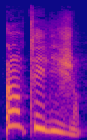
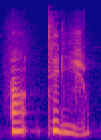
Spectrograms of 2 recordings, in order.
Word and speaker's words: intelligent: Mais dans intelligent, le phonème en s'écrit plutôt EN. Écrivons-le. Alors, intelligent. Un, IN, intelligent. Voici. C'est un adjectif. À la fin, on l'écrit ENT. Il y a une lettre muette.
